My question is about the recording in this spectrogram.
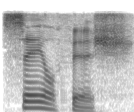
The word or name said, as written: sailfish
